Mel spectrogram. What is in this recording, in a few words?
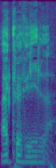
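"Acqueville", French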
